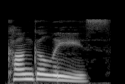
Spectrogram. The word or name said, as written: congolese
